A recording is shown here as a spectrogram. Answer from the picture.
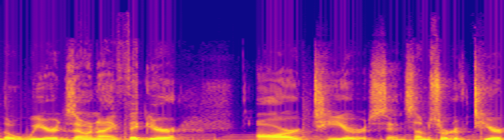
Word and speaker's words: Tears: Anyways, Nintendo themselves say that it is tears, as in crying, all right? They officially say that that's how you say it, and that is going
